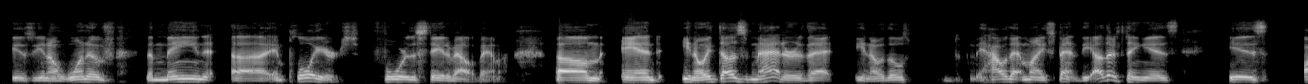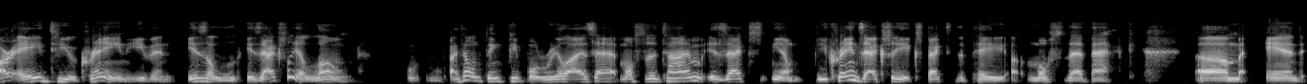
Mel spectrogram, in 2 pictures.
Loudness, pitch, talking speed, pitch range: -20 LUFS, 115 Hz, 160 wpm, 100-135 Hz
